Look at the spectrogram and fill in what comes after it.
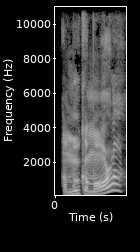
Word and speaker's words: Amukamara: Amukamara? – There you go. There you go. There you go. You added like three other syllables. – Yeah. You went like Amukamara.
